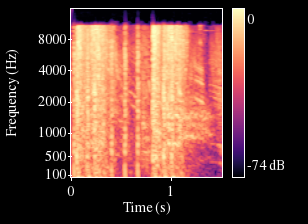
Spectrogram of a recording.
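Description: Gunfire in the video game The Last of Us, a quick cluster of sharp shots with echoing tails over about a second and a half, close and loud.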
